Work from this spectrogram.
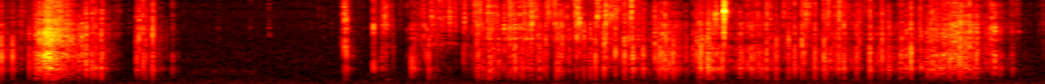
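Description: A utility knife blade slices crunchy cubes off a solid, dry, oval pale soap bar with a lilac interior that has been scored in a grid. Short bursts of dry, bright crunching and crackling come first, separated by a quiet pause. They then give way to a sustained run of crisp crumbling crackles that carries through to the end.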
